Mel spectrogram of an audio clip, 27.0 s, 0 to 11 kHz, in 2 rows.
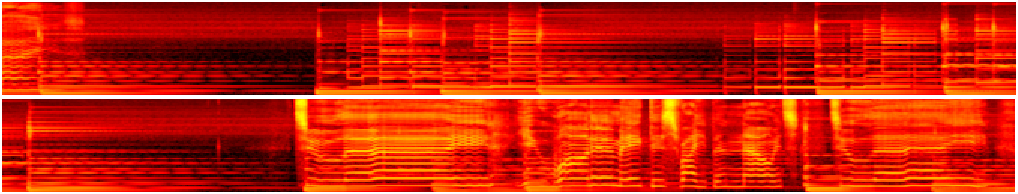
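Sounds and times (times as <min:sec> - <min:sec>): electric guitar and keyboard chord: 0:00.0 - 0:27.0.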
